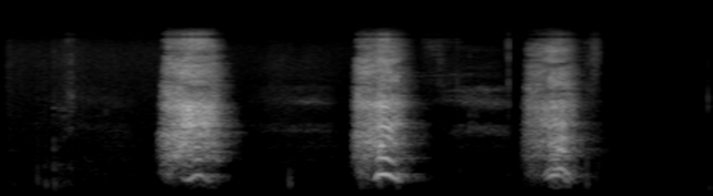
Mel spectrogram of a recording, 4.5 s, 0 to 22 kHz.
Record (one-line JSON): {"exhalation_length": "4.5 s", "exhalation_amplitude": 16389, "exhalation_signal_mean_std_ratio": 0.33, "survey_phase": "beta (2021-08-13 to 2022-03-07)", "age": "65+", "gender": "Female", "wearing_mask": "No", "symptom_none": true, "smoker_status": "Ex-smoker", "respiratory_condition_asthma": false, "respiratory_condition_other": false, "recruitment_source": "REACT", "submission_delay": "1 day", "covid_test_result": "Negative", "covid_test_method": "RT-qPCR"}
